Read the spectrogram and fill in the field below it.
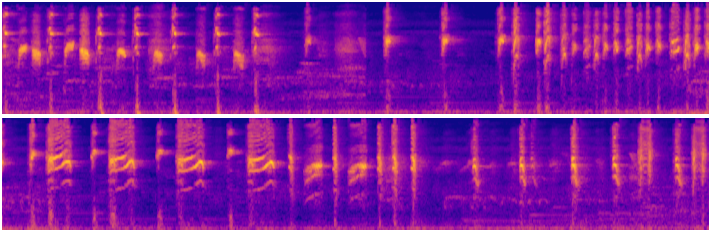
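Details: Long-tailed shrike in full song with fast sewing-machine-like phrasing, mixing scratchy bursts, squeaky slurred whistles and brief pauses across a long, varied sequence.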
